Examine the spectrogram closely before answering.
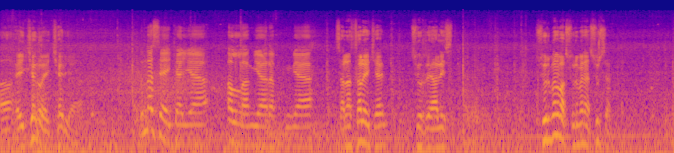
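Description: A man talks cheerfully close by.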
